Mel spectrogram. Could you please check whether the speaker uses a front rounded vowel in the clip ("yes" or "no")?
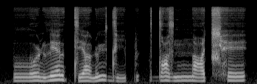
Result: yes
